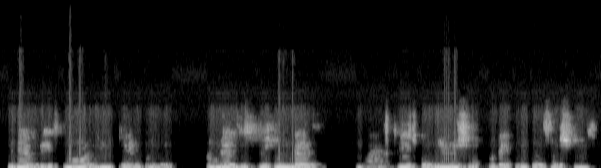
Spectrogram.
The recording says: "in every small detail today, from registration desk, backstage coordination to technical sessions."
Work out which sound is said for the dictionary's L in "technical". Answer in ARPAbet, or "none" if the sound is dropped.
N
